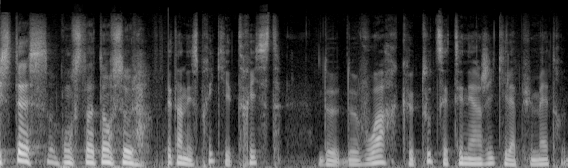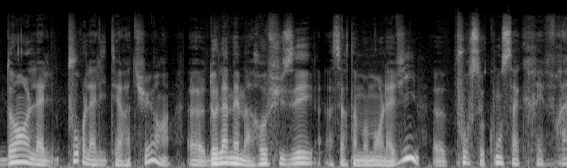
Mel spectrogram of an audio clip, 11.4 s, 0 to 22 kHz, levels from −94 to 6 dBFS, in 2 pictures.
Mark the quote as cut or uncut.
cut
